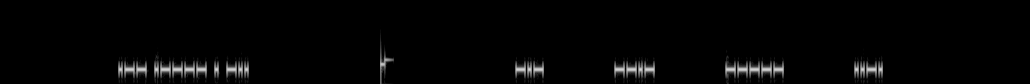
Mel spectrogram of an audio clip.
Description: Morse code, heard as a keyed tone, about 38 wpm, spaced as for 17 wpm, 700 Hz. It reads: W1ED KQ0F
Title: USA Call Signs - 4 Characters - 8x Character Spacing - 40wpm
